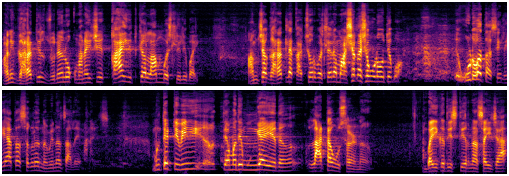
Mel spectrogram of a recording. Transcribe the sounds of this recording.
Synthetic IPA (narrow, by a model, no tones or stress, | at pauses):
a̰ɽ̃iɡʱəɾat̪iːld͡zunelokm̤əɽ̃ajt͡ɕikajit̪kʰjalambəsleliːba̰i | a̰mt͡ɕjaɡʱəɾat̪ljakat͡ɕəɾbəsleljamaɕakəɕauɽəʋt̪eboa̰t̪euɽʋət̪əselɦeat̪asəɡɭəːnəʋinət͡sa̰ləːjem̤əɽ̃a̰jt͡si̥ | m̤əɡ̚t̪eʈiʋ̤it̪jaməd̪ʱːjemuŋɡjajenəlaʈausəɭɳə̰ | bəikəd̪ʱiːst̪iːɾnəsajt͡ɕa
